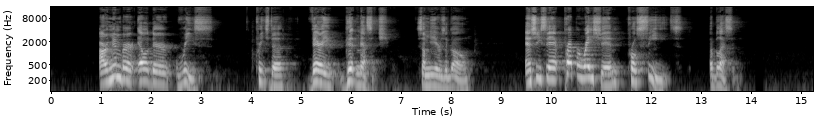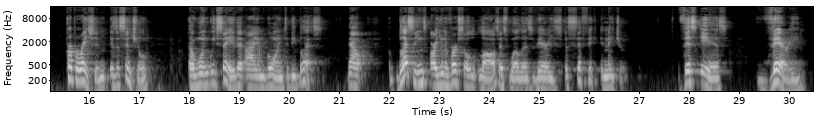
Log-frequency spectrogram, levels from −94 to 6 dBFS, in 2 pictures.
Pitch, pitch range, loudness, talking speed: 140 Hz, 115-180 Hz, -21 LUFS, 95 wpm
